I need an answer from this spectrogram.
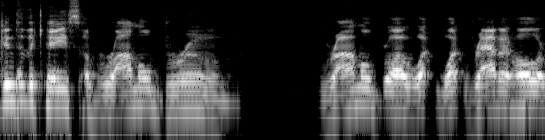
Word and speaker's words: Broom: Rommel Broom, like a broom, yeah, like a push broom.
